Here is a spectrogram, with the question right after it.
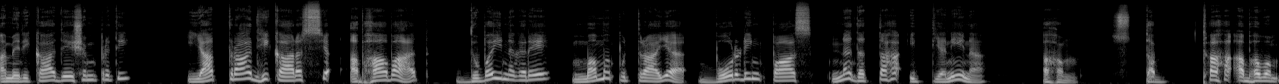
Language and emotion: Sanskrit, surprised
